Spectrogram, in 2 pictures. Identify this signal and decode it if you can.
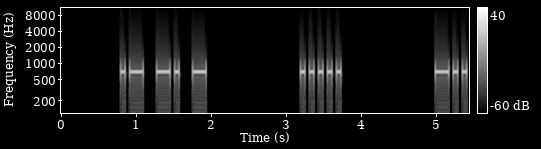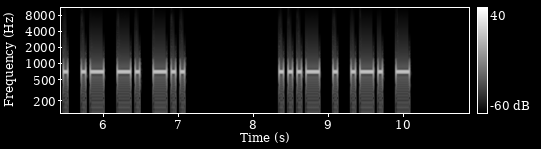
Morse code, heard as a keyed tone, about 20 wpm, 700 Hz. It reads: ANT 5 BAND VERT
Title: Common QSO Phrases - 3x Word-Spacing - 20wpm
